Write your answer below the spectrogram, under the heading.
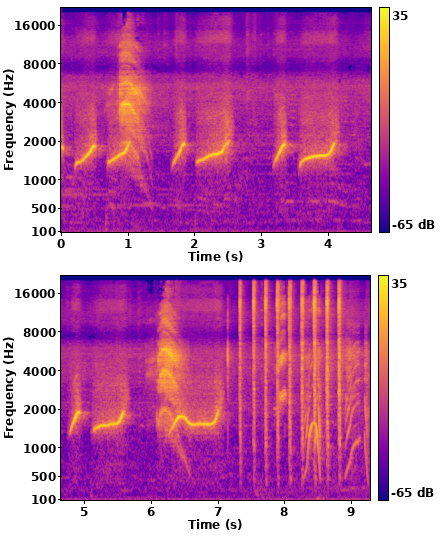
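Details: Pet parrot vocalizing: a series of short whistled notes, each rising then held, in pairs roughly every second, with harsh broadband squawks at one and six seconds, then rapid clicking taps at the end.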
